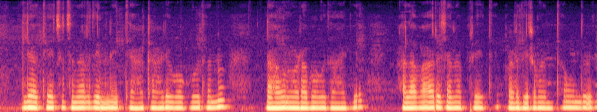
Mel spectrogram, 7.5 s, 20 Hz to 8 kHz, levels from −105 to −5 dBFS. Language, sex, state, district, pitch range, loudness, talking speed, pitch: Kannada, female, Karnataka, Chamarajanagar, 140-150 Hz, -13 LUFS, 120 wpm, 145 Hz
